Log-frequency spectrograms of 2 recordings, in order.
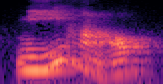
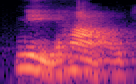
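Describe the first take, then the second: First: The first syllable has a rising tone. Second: The first syllable has a low dipping tone. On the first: "biến thanh ba đi đằng trước thành thanh hai" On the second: "hai thanh ba đi liền nhau"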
